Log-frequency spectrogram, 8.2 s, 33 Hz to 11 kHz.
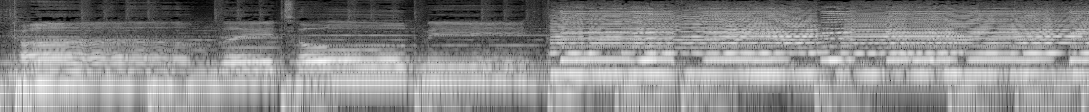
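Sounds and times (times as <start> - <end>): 
speech: 0.2 - 1.0, 1.7 - 5.6
plastic vuvuzela blaring a buzzing brassy note: 4.1 - 8.1.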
